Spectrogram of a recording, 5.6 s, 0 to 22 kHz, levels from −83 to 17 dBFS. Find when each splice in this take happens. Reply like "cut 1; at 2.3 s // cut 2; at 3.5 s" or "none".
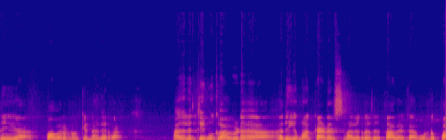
none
